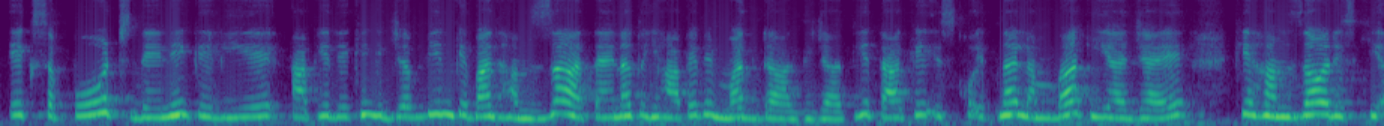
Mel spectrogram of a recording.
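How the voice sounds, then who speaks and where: A woman's voice: fairly high pitch, breathy edge. A woman teaching a Quran recitation lesson, patiently explaining pronunciation and showing wrong and right ways. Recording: dull lo-fi sound.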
